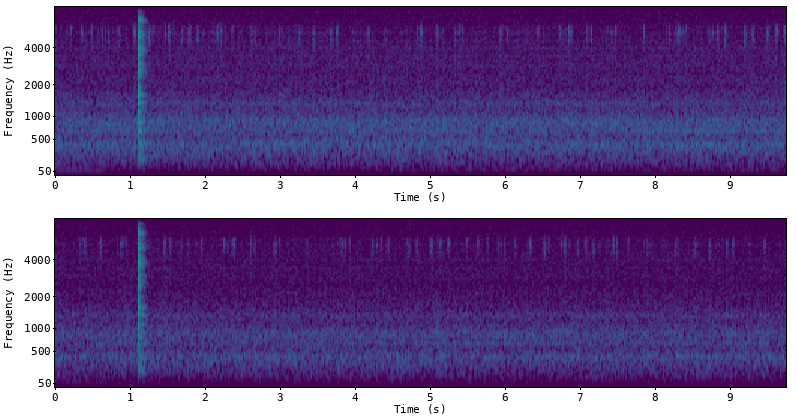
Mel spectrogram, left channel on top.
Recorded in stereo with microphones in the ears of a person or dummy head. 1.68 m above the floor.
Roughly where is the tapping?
Centre.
